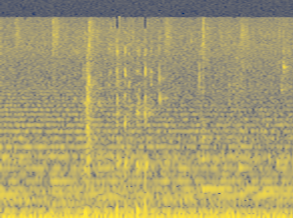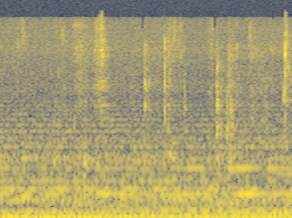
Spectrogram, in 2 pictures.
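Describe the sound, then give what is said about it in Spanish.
Someone drinks water with soft, irregular gulping and dripping sounds, quiet, over a steady low background hum with no talking. “Estamos adentrándonos a las últimas preguntas y necesito lubricar mi garganta.”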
